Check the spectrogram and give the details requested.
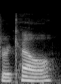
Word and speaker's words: Raquel: It is pronounced Raquel, not what you said.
